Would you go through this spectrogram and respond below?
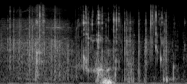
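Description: Close wet mouth sounds of sucking hard candy, with clicks, crinkly smacks and a soft thump in the middle, intimate and continuous.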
